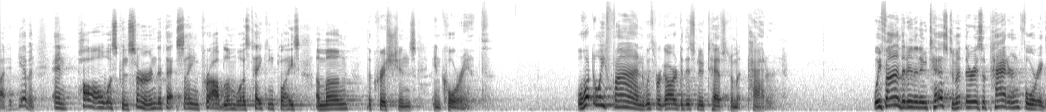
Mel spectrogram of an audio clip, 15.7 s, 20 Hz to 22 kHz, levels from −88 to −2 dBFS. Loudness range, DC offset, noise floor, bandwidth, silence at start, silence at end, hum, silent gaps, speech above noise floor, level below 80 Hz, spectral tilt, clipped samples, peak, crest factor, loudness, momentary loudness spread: 5 LU; under 0.1%; -60 dBFS; 15 kHz; 0 s; 0 s; none; none; 38 dB; -82 dBFS; -6.5 dB/octave; under 0.1%; -4 dBFS; 18 dB; -22 LUFS; 12 LU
